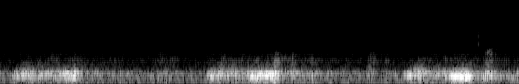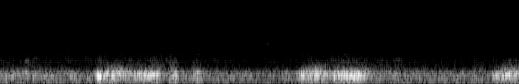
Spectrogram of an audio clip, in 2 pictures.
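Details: Wheezing over the chest of a real mechanically ventilated patient: ventilator-delivered breaths about every four seconds, each carrying a low musical wheeze.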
